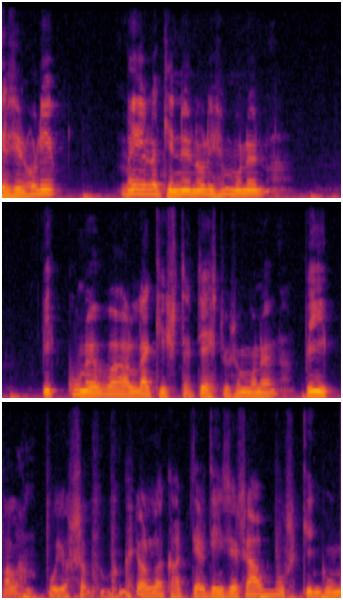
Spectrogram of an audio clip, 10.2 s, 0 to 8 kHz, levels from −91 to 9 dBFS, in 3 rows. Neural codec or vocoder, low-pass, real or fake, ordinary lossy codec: none; none; real; none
